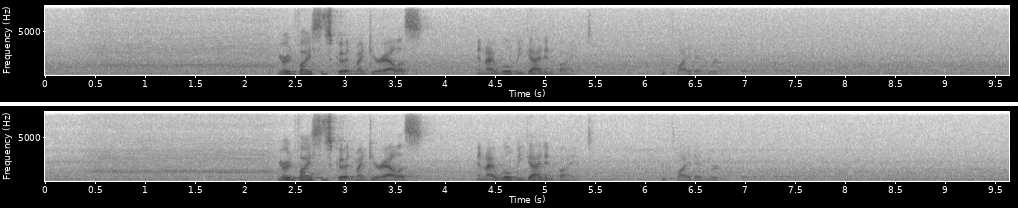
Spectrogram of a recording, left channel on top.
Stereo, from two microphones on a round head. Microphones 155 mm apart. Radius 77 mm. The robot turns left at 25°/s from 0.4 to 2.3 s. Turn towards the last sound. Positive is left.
turn(degrees=10)  # may be behind; listen again after turning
